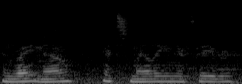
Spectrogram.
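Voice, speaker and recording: A man voicing a proud, scheming vampire in a measured, self-important monologue, read aloud in an ASMR style from a game. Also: mid-range voice, little pitch movement, background noise, close to an everyday voice. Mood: smooth, persuasive. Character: proud, scheming vampire aristocrat telling their story.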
